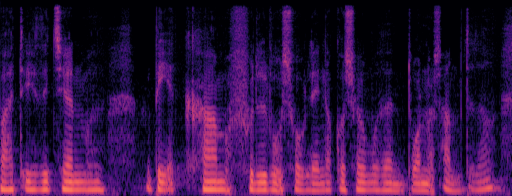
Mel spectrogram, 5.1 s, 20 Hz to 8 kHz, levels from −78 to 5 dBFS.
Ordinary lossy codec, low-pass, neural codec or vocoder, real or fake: none; 7.2 kHz; codec, 16 kHz, 0.5 kbps, X-Codec, HuBERT features, trained on LibriSpeech; fake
